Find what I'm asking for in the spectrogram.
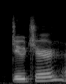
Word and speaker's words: Dutcher: Dutcher, that's how you say his name, Brian Dutcher. – Brian Dutcher.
